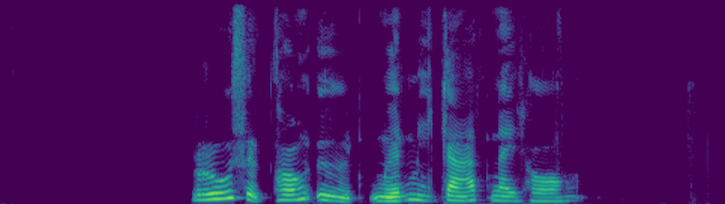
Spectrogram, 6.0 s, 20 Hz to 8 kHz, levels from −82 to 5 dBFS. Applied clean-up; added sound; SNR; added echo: neural mask model DeepFilterNet 3.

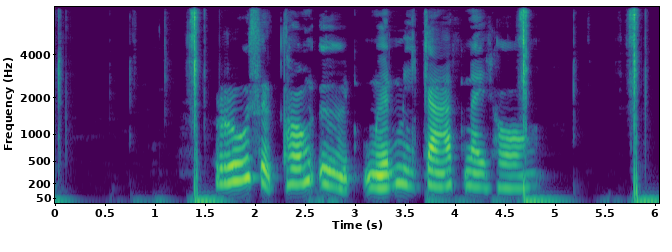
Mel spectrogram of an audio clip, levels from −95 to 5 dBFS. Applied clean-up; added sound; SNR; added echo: classical method log-MMSE.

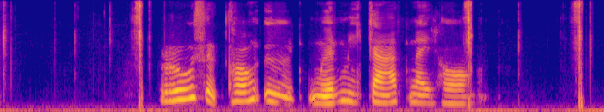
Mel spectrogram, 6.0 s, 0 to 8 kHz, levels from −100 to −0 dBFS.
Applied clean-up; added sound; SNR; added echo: neural diffusion model UNIVERSE++.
